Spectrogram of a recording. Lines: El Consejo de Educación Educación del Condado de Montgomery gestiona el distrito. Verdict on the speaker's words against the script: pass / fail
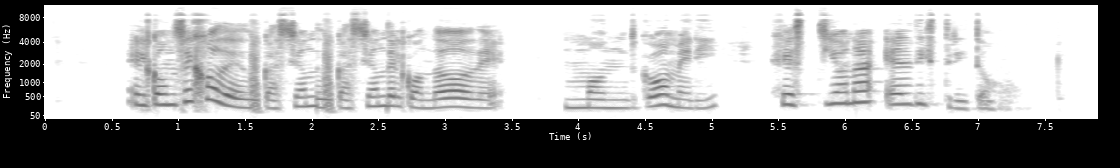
pass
